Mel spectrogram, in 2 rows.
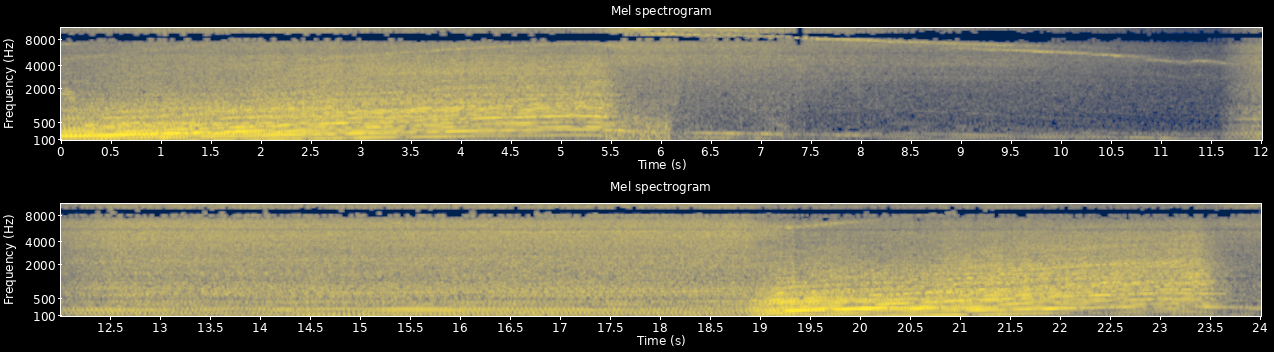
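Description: A Vortech-supercharged 2022 Ford F-150 revs hard on a dyno in a loud rising pull with supercharger whine. It drops to a quieter idle, then roars back into another rising rev near the end.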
